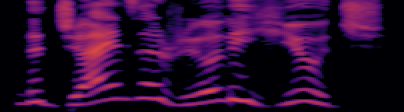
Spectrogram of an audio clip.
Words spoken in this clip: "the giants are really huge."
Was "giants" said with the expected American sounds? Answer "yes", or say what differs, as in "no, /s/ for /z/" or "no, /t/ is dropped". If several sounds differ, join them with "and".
yes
